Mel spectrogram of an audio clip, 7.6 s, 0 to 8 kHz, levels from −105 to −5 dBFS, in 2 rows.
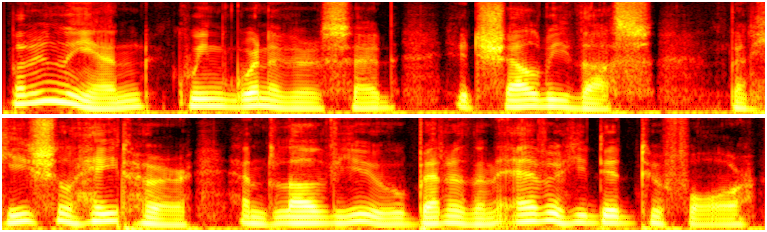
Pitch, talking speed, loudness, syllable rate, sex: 130 Hz, 205 wpm, -17 LUFS, 4.6 syllables/s, male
